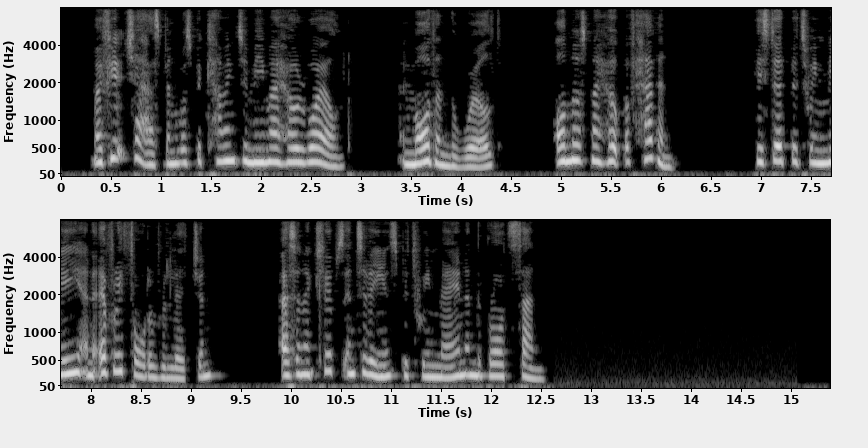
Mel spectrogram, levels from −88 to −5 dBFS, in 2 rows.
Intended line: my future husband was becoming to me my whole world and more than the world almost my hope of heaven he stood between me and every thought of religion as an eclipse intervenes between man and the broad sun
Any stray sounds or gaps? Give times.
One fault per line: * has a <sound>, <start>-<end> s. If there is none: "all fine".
all fine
